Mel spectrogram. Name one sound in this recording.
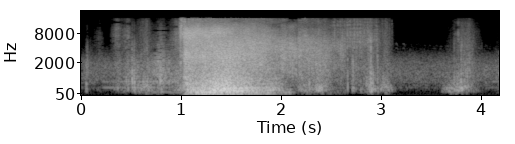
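An electric blast crackles and booms.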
